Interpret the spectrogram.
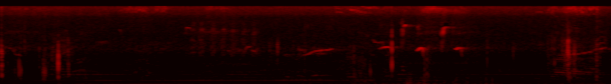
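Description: Faint outdoor ambience of wild birds giving scattered short chirps and whistled calls. A low steady hum runs underneath and drops out about halfway through, with a few soft ticks early on.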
